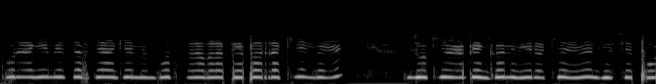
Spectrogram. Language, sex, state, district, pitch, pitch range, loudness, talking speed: Hindi, female, Bihar, Supaul, 330 Hz, 320-340 Hz, -32 LUFS, 210 wpm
